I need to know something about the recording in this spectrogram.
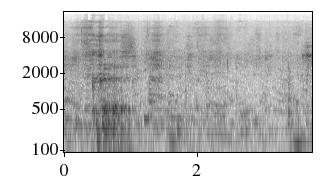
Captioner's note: laughing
